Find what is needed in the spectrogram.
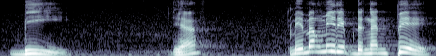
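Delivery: ordinary talk, nothing marked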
